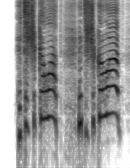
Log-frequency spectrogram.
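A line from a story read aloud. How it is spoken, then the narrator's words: Hamster's squeak. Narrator (Russian): запищал хомяк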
